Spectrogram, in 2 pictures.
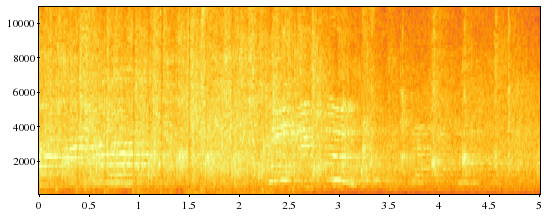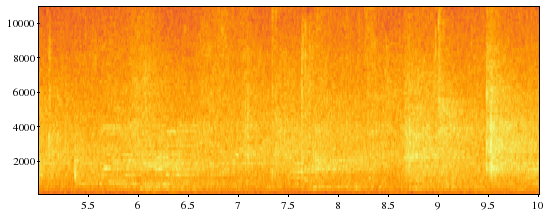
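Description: Ice skates scrape and glide across an echoing rink.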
